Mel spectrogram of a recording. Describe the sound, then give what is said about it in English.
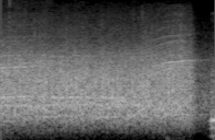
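A steady round of applause, dense and fairly loud, cuts off abruptly after about a second and a half, and a voice begins speaking right after. “Round of applause as ever.”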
